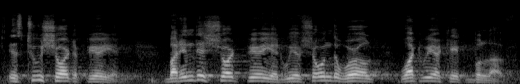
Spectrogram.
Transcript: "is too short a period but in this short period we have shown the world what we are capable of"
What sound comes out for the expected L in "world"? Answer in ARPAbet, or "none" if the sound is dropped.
L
